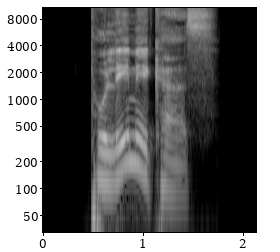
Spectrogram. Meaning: genitive singular of Polemiker
- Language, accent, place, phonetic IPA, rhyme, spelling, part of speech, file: German, Germany, Berlin, [poˈleːmɪkɐs], -eːmɪkɐs, Polemikers, noun, De-Polemikers.ogg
